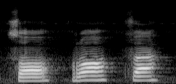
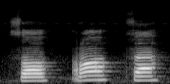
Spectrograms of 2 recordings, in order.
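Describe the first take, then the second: Both takes have the same delivery.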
